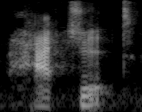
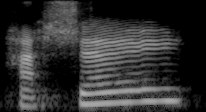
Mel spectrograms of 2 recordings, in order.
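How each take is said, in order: First: It is said with an American pronunciation. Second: It is said with a French pronunciation. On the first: "I don't know if we've butchered it in America" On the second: "because it's French"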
